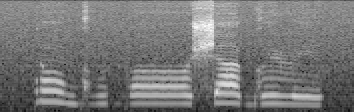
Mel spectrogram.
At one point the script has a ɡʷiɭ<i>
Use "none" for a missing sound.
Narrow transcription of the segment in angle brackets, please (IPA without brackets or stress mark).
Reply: e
